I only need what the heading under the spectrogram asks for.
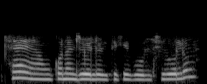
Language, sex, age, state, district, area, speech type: Bengali, female, 18-30, West Bengal, Uttar Dinajpur, rural, conversation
